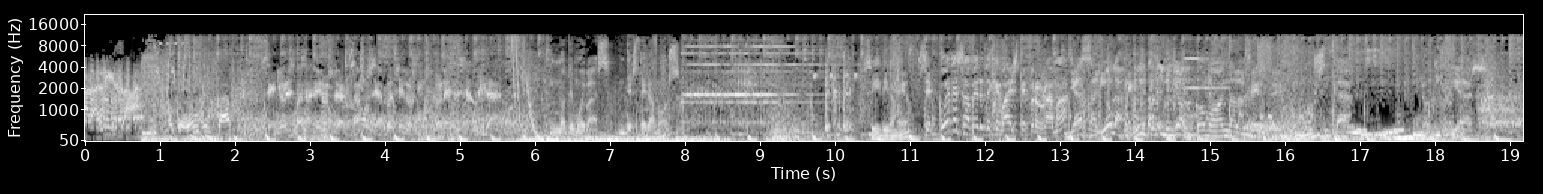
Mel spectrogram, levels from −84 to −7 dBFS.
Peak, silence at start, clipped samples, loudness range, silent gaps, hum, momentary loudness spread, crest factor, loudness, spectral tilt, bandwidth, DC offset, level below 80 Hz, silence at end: -2 dBFS; 0 s; under 0.1%; 1 LU; none; none; 3 LU; 12 dB; -14 LUFS; -3.5 dB/octave; 11.5 kHz; under 0.1%; -20 dBFS; 0 s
